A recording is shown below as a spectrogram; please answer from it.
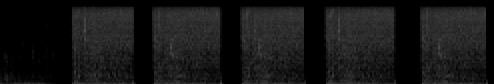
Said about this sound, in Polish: Słyszymy szum? No właśnie. Ja specjalnie posłużyłem się, zdradzę wam, po prostu płynie woda, płynie po polskiej krainie. To po prostu leci woda ale równie dobrze to może być inny dźwięk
